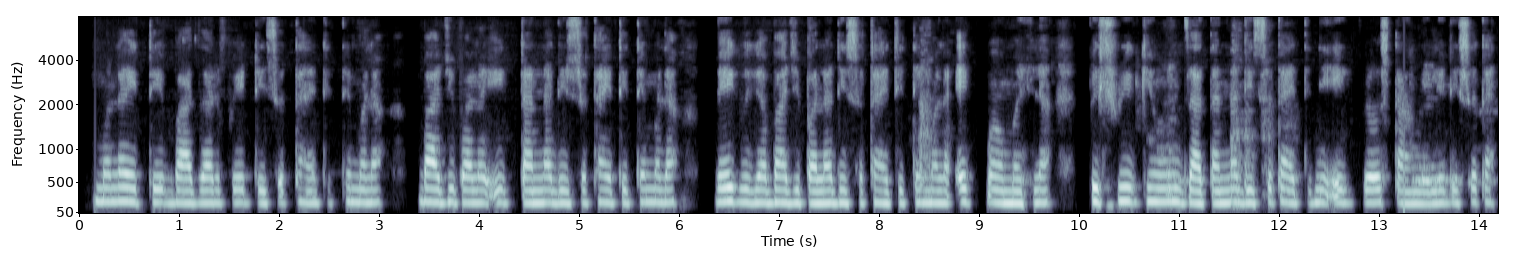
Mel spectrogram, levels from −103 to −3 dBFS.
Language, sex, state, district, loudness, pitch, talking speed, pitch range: Marathi, female, Maharashtra, Dhule, -23 LUFS, 190 Hz, 150 wpm, 185-200 Hz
